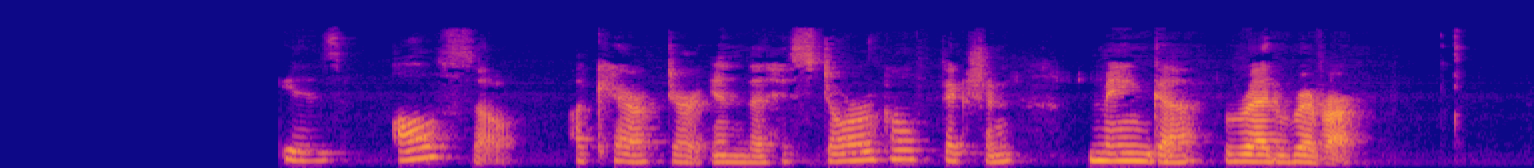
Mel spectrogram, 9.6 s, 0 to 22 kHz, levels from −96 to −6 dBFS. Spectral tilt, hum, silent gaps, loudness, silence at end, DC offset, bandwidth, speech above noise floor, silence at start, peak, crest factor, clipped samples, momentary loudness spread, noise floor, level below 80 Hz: -5.5 dB/octave; none; none; -31 LUFS; 0.45 s; under 0.1%; 11.5 kHz; 40 dB; 1.75 s; -10 dBFS; 24 dB; under 0.1%; 15 LU; -71 dBFS; -76 dBFS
